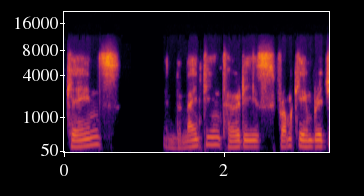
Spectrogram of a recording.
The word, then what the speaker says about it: Keynes: economy and lightning overview so canes pronounced King I'm sorry k e y m yes pronounced Keynes in the 1930s from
